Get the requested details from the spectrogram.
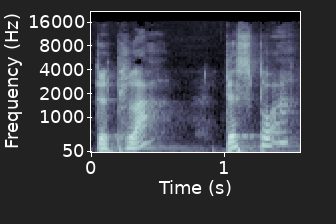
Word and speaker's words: Desplat: How you pronounce Alexandre Desplat? Desplat.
